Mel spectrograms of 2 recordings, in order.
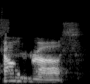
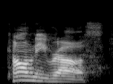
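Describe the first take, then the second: First: The name is said the non-local way. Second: The name is said the South Carolina way. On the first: This is the actual name. The speaker calls it right. "but it's actually" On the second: This is how locals say it. The speaker calls it wrong. "In South Carolina, they call it Coney Ross"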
